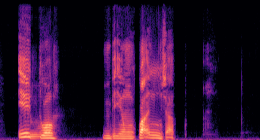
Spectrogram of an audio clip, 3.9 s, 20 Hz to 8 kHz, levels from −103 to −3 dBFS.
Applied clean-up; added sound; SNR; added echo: neural diffusion model UNIVERSE++.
